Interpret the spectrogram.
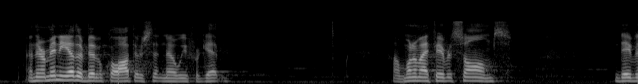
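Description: This speech clip, carried over a wideband mSBC Bluetooth headset link, has concealed Bluetooth headset packet loss four times. The gaps fall at 1.16–1.18 s, between "are many other biblical" and "authors that know we"; at 2.58–2.61 s; at 4.01–4.04 s, just before "one of my favorite"; and at 5.34–5.36 s. Each lasts 22.5 or 30 ms, which fits three or four lost headset frames. The receiver fills each hole by repeating a matching stretch of recent waveform. The result is a brief buzzy, held tone with a slight warble as real audio resumes.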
